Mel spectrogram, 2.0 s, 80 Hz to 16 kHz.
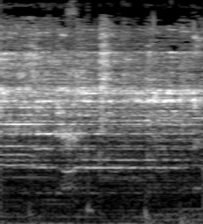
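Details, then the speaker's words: KRK Rokit 5 studio monitor that had crackled, after hitting it seemed to fix it: music plays clean and steady with no crackle or dropouts, working normally. "Okay, looks like it's fixed. This is the craziest speaker. Just crazy."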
